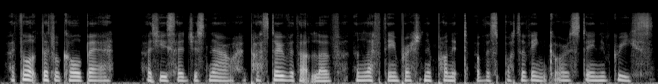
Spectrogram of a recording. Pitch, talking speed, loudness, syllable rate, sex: 180 Hz, 275 wpm, -20 LUFS, 6.4 syllables/s, female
